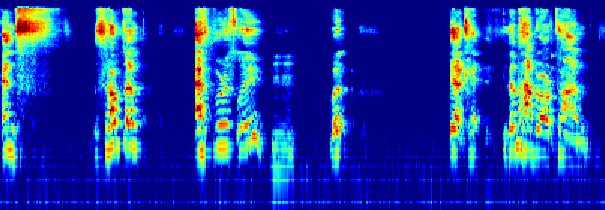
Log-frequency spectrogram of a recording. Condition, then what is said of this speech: Stuttering. But with you, when you're stuttering, it's expected because people are trying to like take in what you're saying.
